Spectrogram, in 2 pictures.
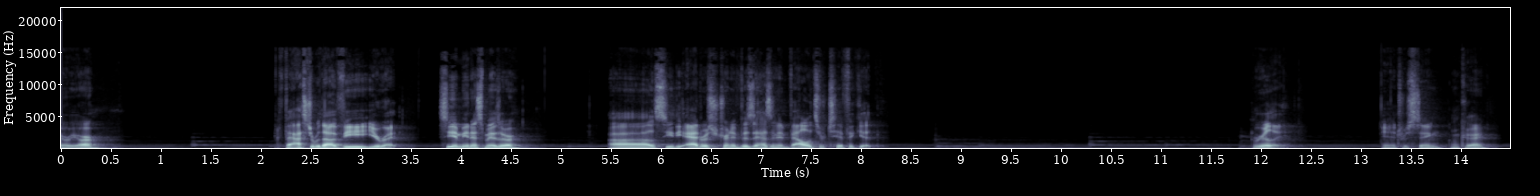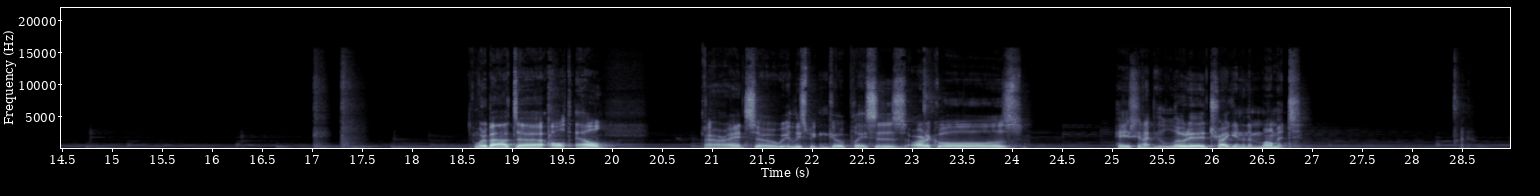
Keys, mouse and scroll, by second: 8.4 Return.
